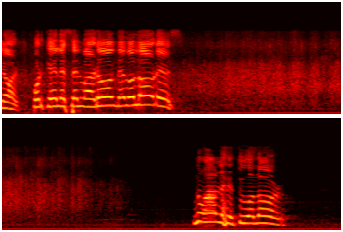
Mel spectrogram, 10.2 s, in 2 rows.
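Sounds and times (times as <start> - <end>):
speech: 0.0 - 2.7, 8.0 - 9.4
audience applause: 2.5 - 6.8.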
